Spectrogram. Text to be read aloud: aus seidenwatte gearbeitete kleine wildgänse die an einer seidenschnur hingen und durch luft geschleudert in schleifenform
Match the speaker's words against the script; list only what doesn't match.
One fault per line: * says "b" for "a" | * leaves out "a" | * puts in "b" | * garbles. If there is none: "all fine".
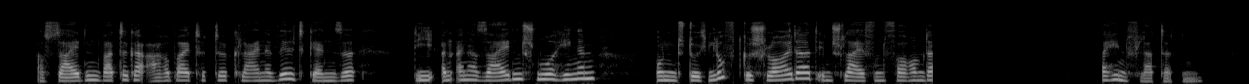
all fine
